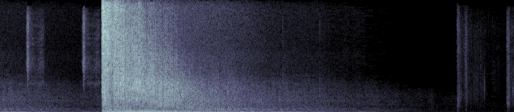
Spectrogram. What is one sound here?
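A sniper rifle fires a loud shot that echoes and slowly fades.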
